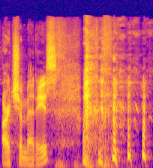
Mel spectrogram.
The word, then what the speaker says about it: Archimedes: So this was a cat by the name of Archimedes, or as I like to say, Archimedes. That's the proper way to pronounce it? Fairly certain it's Archimedes.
